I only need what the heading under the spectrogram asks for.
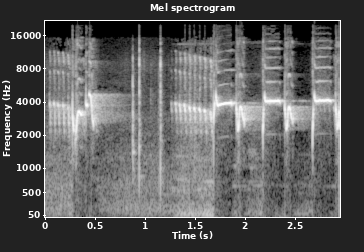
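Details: Prinia giving clear whistled notes followed by a quick stuttering burst of clicks, then loud chirps repeated every quarter second.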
